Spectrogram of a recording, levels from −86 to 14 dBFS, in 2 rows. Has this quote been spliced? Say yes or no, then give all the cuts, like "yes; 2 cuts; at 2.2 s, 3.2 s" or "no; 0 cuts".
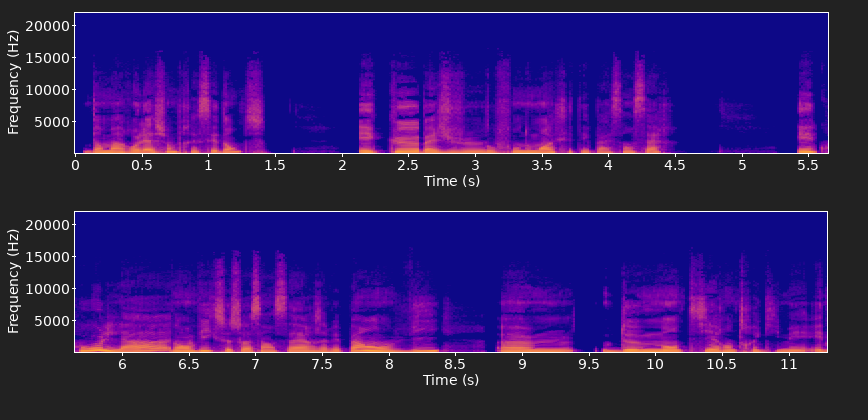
yes; 4 cuts; at 2.6 s, 3.1 s, 5.6 s, 6.4 s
